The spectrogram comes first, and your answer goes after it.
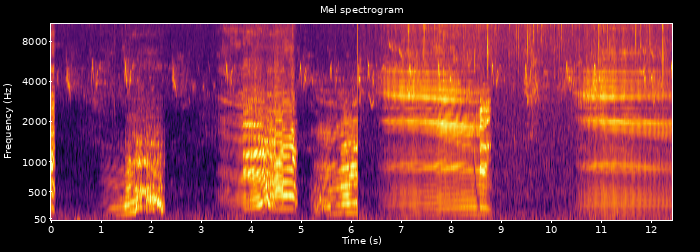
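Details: Cattle mooing in a farm setting, several drawn-out lowing calls of varied pitch, some rising and cracking, one long steady moo lasting about three seconds, with calls overlapping at times.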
